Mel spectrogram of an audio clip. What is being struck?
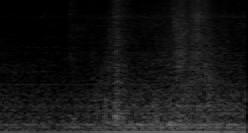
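Nothing is struck.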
